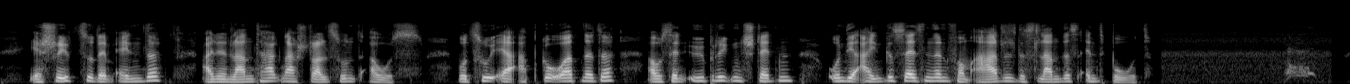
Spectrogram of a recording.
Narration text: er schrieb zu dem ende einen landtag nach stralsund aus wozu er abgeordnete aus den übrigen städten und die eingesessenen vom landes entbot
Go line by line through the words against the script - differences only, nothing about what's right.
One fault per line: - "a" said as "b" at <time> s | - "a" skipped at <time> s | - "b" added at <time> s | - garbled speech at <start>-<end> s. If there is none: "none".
- "adel des" added at 9.7 s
